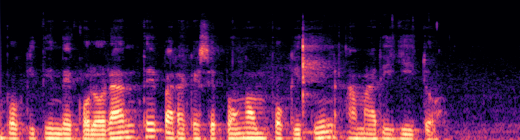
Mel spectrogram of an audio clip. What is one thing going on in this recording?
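A wooden spoon stirs soup in a bowl.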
